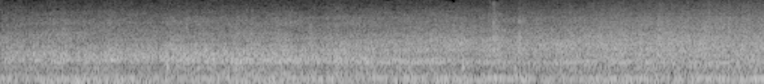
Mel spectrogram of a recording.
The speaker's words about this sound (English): where he's driving down the interstate.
